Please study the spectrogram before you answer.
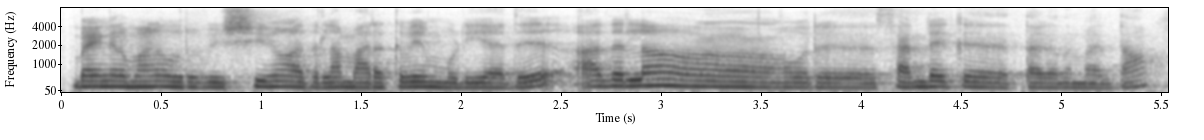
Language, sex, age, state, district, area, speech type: Tamil, female, 30-45, Tamil Nadu, Tirupattur, rural, spontaneous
